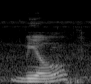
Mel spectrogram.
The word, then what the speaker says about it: व्यवसायात्मिका: आइए, the Gita says व्यवसायिक, थोड़ा सा यहाँ पर इसको प्रोनाउंसिएशन क्लियर करना है, व्यवसायात्मिका बुद्धिर एका। ठीक है, ये गीता में कहा गया एक संस्कृत का श्लोक है। ठीक है, व्यवसायात्मिका बुद्धिर एका, इसका मतलब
